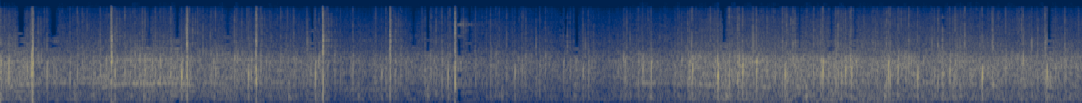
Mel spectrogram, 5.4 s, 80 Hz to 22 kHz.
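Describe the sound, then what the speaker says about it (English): Steady applause from a law school convocation audience honoring three student speakers, dense clapping with a few sharp nearby claps standing out, sustained at an even level throughout. "please join me in a round of applause for all 3 of our student speakers"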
